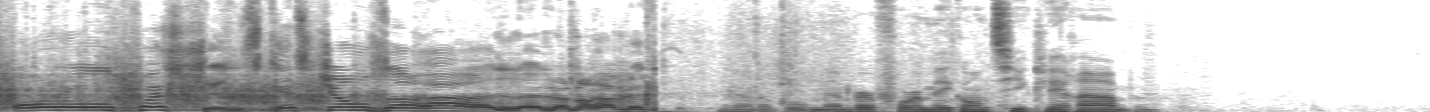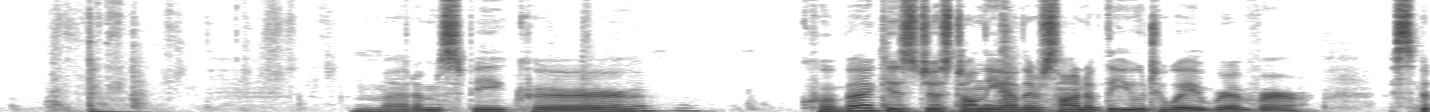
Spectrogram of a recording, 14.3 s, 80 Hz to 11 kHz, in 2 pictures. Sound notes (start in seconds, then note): 1.6 some Applause; 5.7 speaking French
